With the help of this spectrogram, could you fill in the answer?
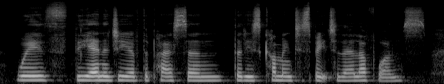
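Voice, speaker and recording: A woman's medium-pitched voice comes through a very clean recording with a silent background. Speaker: psychic medium. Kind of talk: interview. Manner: outgoing, not quiet.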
